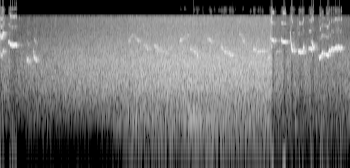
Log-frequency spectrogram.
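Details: Kept Kalimantan oriental magpie-robin (kacer wulung) singing during rain: a short burst of sharp whistles, a long stretch of rain hiss, then another lively run of chirping, slurred whistled notes.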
